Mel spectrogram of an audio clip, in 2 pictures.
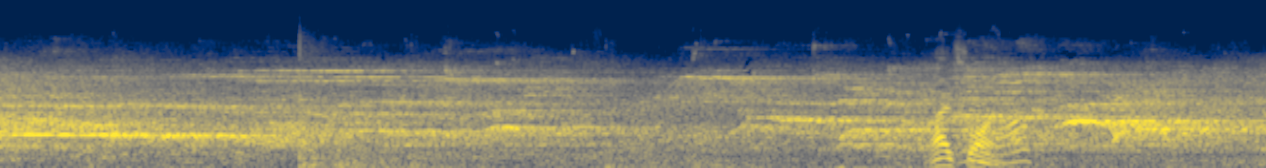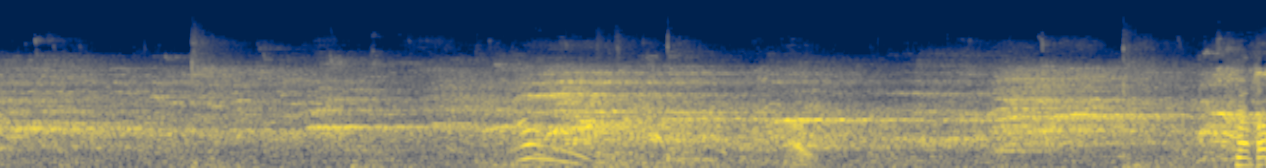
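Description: Young women shout and call out to each other in a large echoing gym.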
